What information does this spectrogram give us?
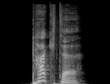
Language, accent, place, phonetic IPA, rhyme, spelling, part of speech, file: German, Germany, Berlin, [ˈpaktə], -aktə, Pakte, noun, De-Pakte.ogg
- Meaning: nominative/accusative/genitive plural of Pakt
